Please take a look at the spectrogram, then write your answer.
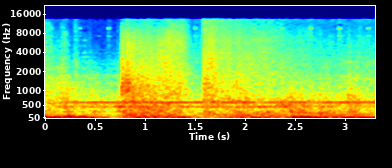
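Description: A loud SpaceX rocket explosion booms out over a constant deep rumble, its roaring blast swelling for about a second before settling back into heavy low-frequency roar. No voices are heard.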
